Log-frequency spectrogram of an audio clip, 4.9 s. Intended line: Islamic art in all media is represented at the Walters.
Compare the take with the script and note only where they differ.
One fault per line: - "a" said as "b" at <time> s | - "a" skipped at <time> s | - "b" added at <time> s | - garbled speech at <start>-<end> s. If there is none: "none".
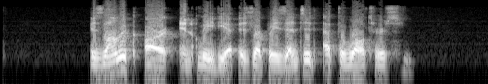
- "all" skipped at 1.9 s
